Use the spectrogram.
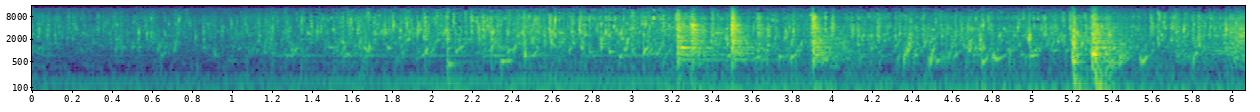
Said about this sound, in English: You have to get this... you're getting the water, actually, from the mountain. It comes off the eastern side of the high cliff there up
